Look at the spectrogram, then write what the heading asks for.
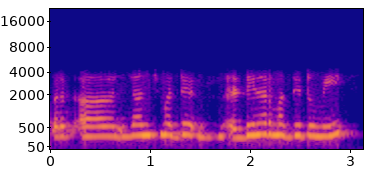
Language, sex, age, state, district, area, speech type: Marathi, female, 18-30, Maharashtra, Ahmednagar, rural, conversation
